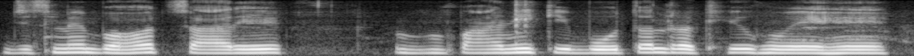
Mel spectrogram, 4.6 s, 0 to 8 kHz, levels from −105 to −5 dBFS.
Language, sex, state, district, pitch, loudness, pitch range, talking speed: Hindi, female, Jharkhand, Deoghar, 190 Hz, -15 LUFS, 180-200 Hz, 120 wpm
